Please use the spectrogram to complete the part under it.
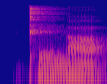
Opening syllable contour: low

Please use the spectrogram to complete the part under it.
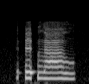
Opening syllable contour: high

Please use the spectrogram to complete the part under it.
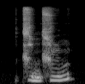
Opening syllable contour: low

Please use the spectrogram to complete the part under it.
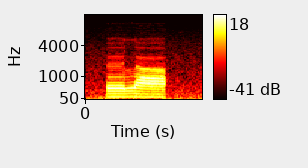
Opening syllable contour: high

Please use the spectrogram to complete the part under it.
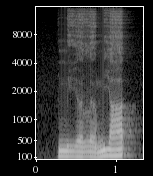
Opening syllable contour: low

